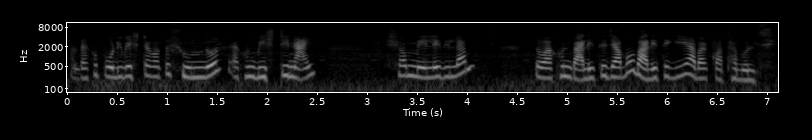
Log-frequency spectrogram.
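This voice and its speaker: A woman's voice: fairly high pitch, fairly even intonation, a little fast. A young woman chatting casually to viewers about her household chores in a vlog. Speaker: vlogger. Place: rural home and riverside.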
